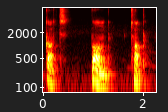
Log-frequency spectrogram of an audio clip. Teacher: it can be with a short and lax o as in got, bomb, top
